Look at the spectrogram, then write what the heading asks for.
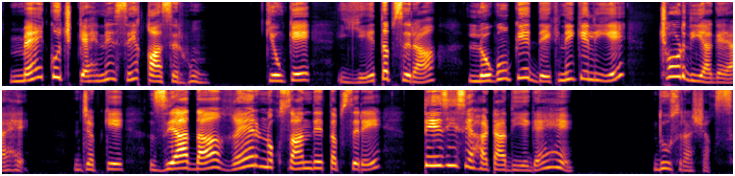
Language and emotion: Urdu, surprised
